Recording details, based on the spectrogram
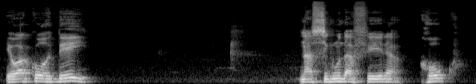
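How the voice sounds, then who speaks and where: A man with a lasting hoarse, raspy voice, earnestly telling an emotional faith testimony and repeating phrases as he recalls it. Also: medium pitch, level tone, slow pace, darkish tone. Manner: earnest, storytelling with repetitions. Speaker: testimony speaker.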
